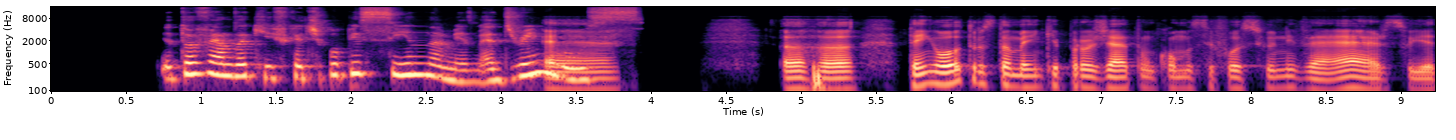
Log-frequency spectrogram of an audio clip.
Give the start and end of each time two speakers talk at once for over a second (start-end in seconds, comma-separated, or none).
none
